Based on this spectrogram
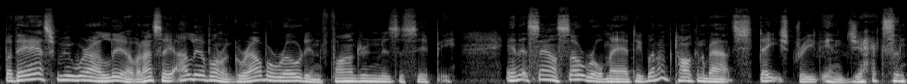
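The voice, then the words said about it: Thick Southern US accent. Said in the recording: “I'm a Southerner and I got kind of a thick accent”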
